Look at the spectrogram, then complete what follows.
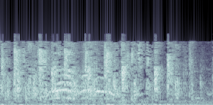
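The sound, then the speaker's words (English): An audience at a poetry reading claps steadily for a few seconds to welcome the next poet, a dense, even patter of many hands with murmured voices mixed in underneath. “Clap for a bit. Fill up the atmosphere”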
